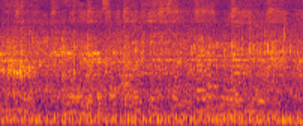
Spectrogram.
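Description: Indistinct talking at a distance over a steady low rumble like an engine running.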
